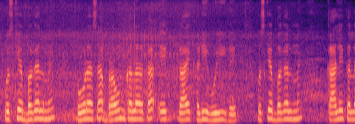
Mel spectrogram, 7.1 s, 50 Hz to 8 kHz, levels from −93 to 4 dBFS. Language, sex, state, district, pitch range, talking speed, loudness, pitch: Hindi, male, Bihar, Gaya, 175-195 Hz, 150 wpm, -15 LUFS, 185 Hz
